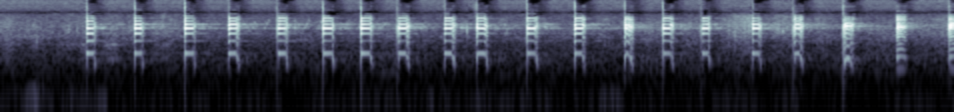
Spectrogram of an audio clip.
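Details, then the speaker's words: Fisher Gold Bug metal detector with the small coil over a very thin gold coin, with iron nearby picked up much less. Crisp high beeps, about three a second, over a quiet background; the response is fast: a clean non-ferrous target tone. "Niveau puissance peut-être un peu plus, mais elle est vraiment très fine la monnaie en or. Il apprend très bien quoi, et il est rapide surtout."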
